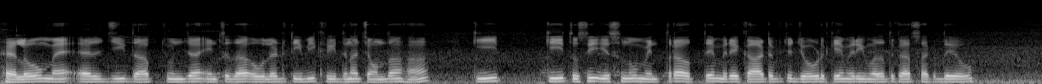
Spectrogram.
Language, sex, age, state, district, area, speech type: Punjabi, male, 18-30, Punjab, Hoshiarpur, rural, read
